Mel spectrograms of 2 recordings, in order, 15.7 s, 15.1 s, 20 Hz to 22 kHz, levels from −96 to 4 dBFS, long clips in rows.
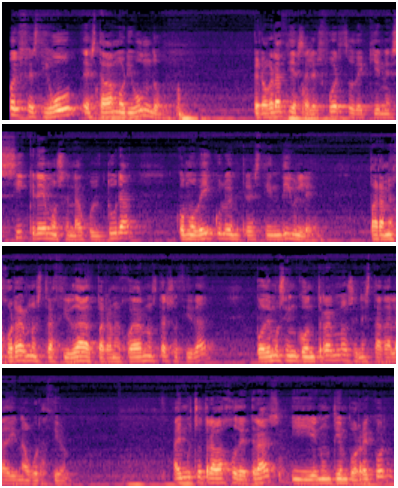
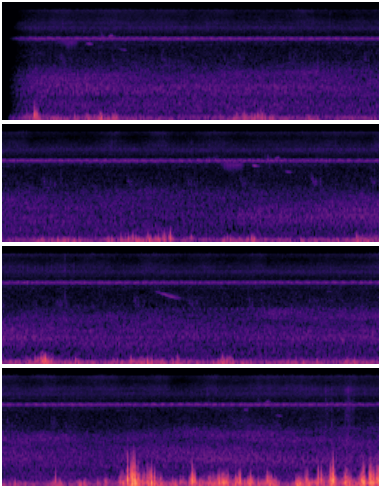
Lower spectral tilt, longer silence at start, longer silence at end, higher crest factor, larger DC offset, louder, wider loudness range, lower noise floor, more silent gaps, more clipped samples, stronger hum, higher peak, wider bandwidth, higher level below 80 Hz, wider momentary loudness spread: second, -6.5 dB/octave vs -8 dB/octave; second, 0.05 s vs 0.3 s; about the same, 0 s vs 0 s; second, 16 dB vs 32 dB; neither; first, -17 LUFS vs -33 LUFS; second, 3 LU vs 20 LU; second, -36 dBFS vs -57 dBFS; neither; neither; neither; first, 0 dBFS vs -6 dBFS; about the same, 16 kHz vs 17 kHz; about the same, -50 dBFS vs -50 dBFS; second, 10 LU vs 24 LU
